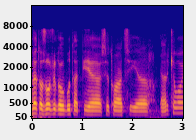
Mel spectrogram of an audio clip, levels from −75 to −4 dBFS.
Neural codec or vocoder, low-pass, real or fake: codec, 16 kHz, 2 kbps, X-Codec, HuBERT features, trained on balanced general audio; 7.2 kHz; fake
